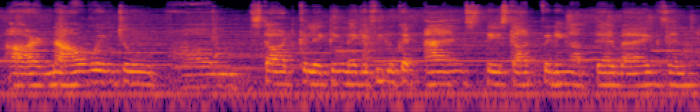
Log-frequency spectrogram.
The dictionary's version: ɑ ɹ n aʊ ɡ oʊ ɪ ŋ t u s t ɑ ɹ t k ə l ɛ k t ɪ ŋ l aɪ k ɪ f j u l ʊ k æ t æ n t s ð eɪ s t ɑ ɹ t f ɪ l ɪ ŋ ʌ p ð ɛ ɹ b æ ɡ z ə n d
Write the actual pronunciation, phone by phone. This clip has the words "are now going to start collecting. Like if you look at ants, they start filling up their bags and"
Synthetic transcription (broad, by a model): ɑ ɹ n aʊ ɡ oʊ ɪ ŋ t u s t ɑ ɹ t k ə l ɛ k t ɪ ŋ l aɪ k ɪ f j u l ʊ k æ t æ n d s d eɪ s t ɑ ɹ t p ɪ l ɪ ŋ ʌ p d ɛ ɹ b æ ɡ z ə n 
